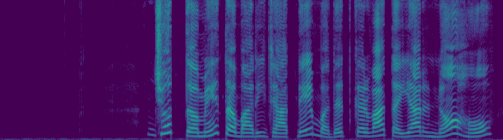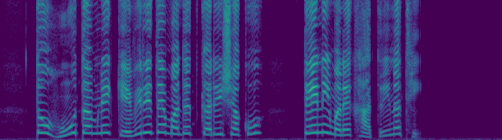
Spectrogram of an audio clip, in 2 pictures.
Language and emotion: Gujarati, disgusted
